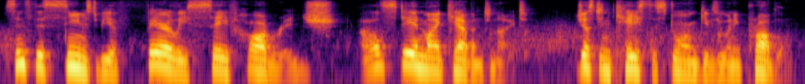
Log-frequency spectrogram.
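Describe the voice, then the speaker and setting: Man voicing a bewildered young-sounding pony baron, swooping pitch. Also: very animated, moderate pace. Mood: polite, earnest. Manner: hesitant, puzzled, courteous. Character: male pony baron, polite, earnest, easily bewildered.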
